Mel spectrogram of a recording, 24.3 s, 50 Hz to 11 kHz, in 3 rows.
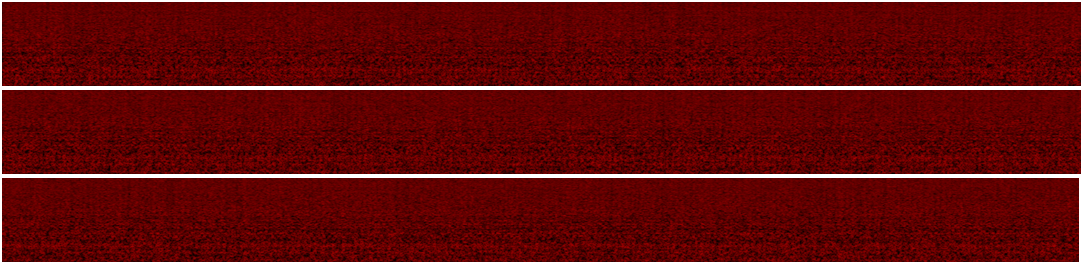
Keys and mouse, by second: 0.4 alt+middle click, 0.9 alt+click, 1.5 click, 1.9 alt+middle click, 2.7 click, 3.9 right click, 4.4 click, 6.7 middle click, 8.1 alt+click, 9.8 alt+h, 10.4 alt+click, 10.9 alt+right click, 11.2 alt+middle click, 12.8 alt+middle click, 13.7 right click, 14.7 click, 14.9 shift+right click, 19.2 alt+middle click, 19.8 alt+middle click, 20.5 alt+right click, 21.8 w, 22.4 shift+right click.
